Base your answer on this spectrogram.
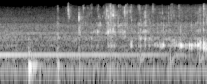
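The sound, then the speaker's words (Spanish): Liquid is poured from an opened bottle into a glass, making faint, scattered drips and small splashes that thicken into a light trickle toward the end. A steady low hum runs underneath. “el sonido que hace el líquido al caer en un vaso, ¿no? Porque ¿de qué sirve una botella destapada si el líquido”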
